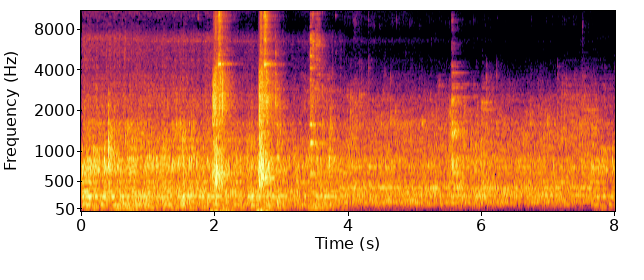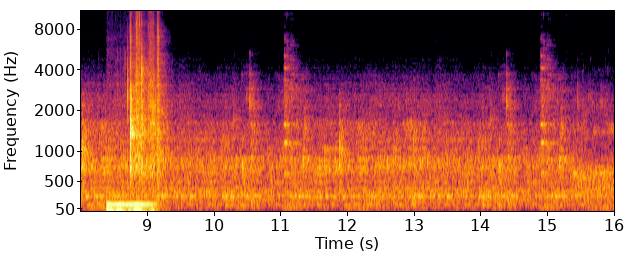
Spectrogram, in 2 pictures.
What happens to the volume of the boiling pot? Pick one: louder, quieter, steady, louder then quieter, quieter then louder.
quieter.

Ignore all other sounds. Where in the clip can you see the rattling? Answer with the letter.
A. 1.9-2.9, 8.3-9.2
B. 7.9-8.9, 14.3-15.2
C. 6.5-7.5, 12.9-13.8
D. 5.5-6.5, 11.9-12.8
A.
